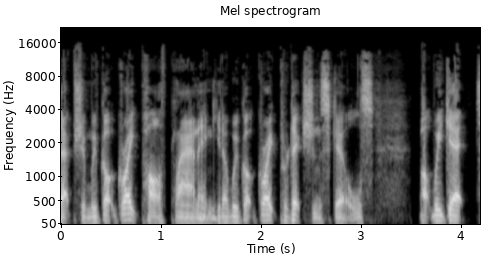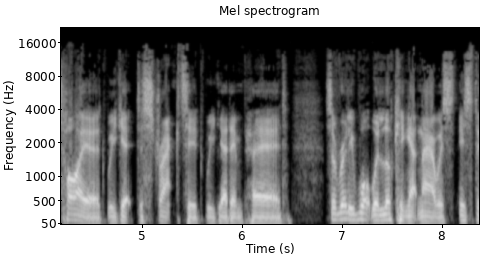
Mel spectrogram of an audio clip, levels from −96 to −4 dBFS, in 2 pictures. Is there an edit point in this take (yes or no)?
yes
